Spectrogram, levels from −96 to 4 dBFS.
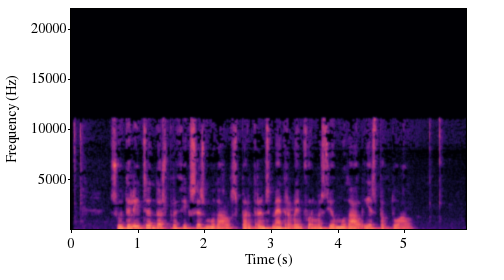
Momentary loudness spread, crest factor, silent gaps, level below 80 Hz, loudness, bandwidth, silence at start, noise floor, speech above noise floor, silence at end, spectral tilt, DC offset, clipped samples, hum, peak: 19 LU; 16 dB; none; -60 dBFS; -26 LUFS; 11.5 kHz; 0.6 s; -49 dBFS; 24 dB; 0.8 s; -5.5 dB/octave; under 0.1%; under 0.1%; none; -10 dBFS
